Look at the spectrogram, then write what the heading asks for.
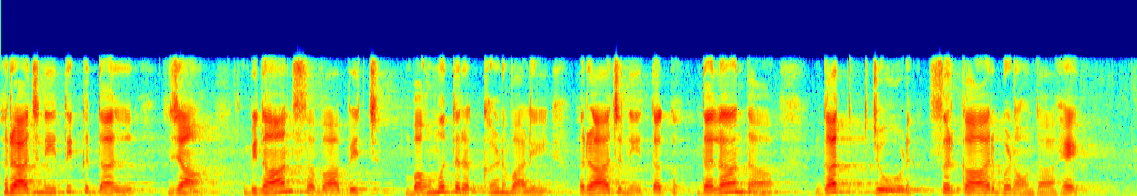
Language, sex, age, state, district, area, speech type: Punjabi, female, 30-45, Punjab, Kapurthala, urban, read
